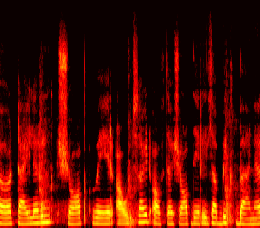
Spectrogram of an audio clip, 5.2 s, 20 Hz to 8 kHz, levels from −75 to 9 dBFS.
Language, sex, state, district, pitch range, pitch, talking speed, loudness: English, female, Maharashtra, Gondia, 195-215 Hz, 200 Hz, 150 wpm, -17 LUFS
